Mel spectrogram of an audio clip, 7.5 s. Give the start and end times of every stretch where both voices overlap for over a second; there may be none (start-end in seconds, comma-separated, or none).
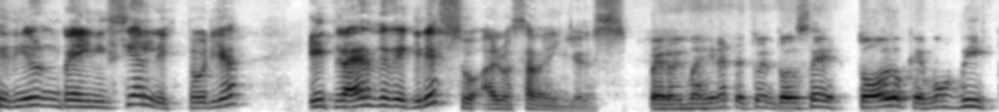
none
